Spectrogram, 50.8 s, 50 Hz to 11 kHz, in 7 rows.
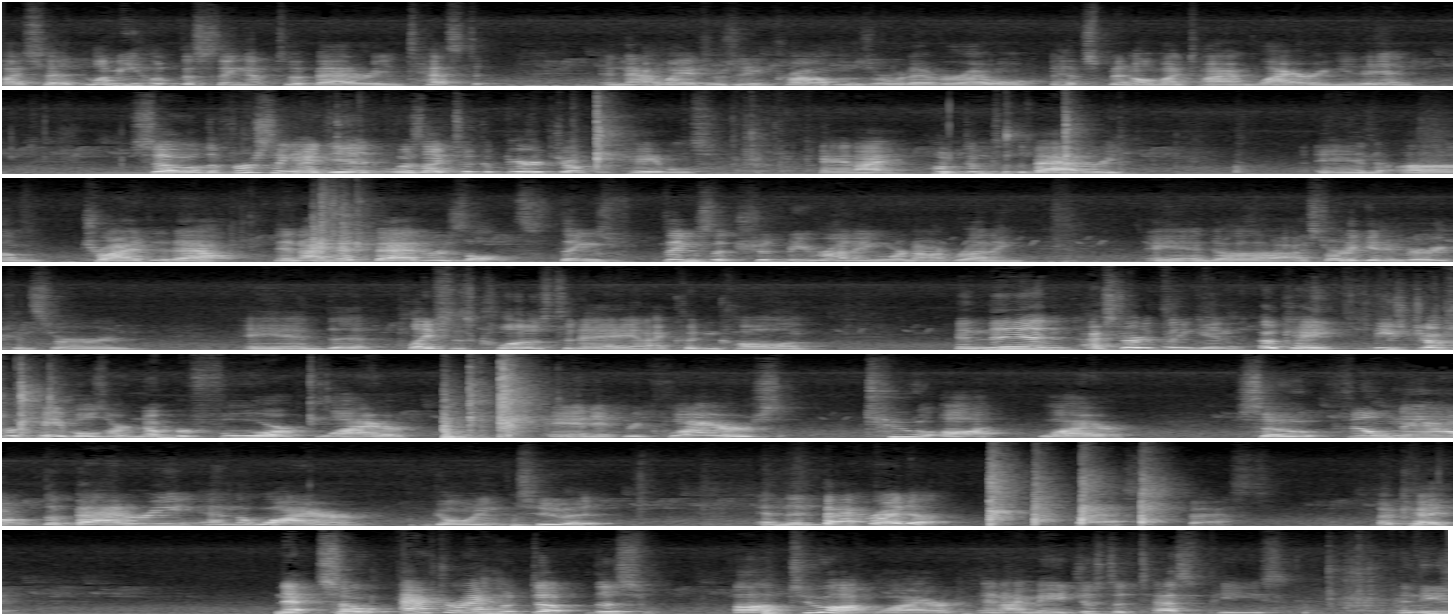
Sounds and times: Speech: 0.0s - 7.1s, 7.9s - 13.0s, 13.8s - 25.9s, 26.6s - 39.4s, 40.0s - 42.6s, 43.2s - 43.6s, 44.9s - 50.7s.

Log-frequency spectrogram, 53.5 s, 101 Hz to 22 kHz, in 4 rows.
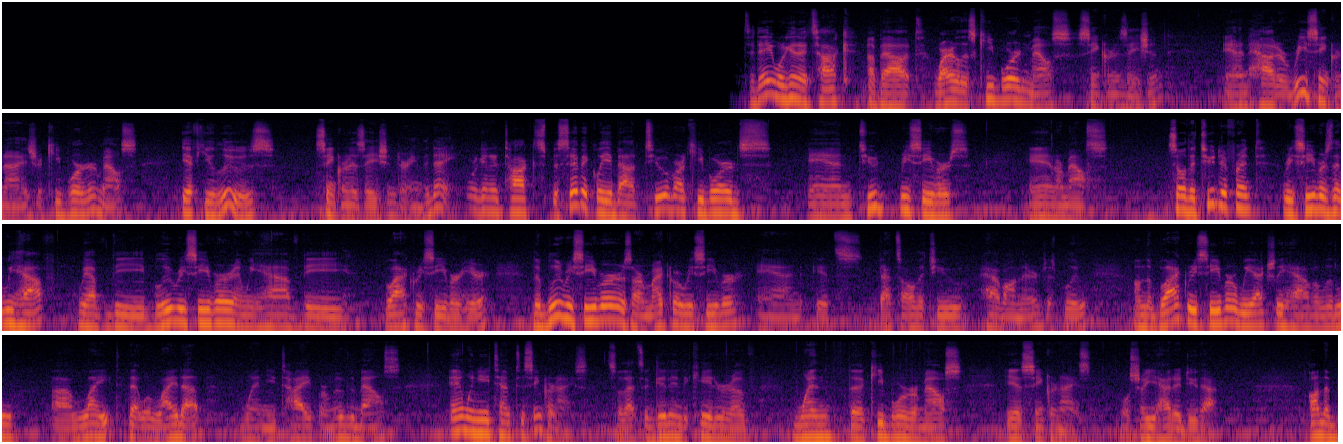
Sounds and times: Speech: 7.4s - 24.5s, 25.1s - 52.4s, 53.2s - 53.5s.

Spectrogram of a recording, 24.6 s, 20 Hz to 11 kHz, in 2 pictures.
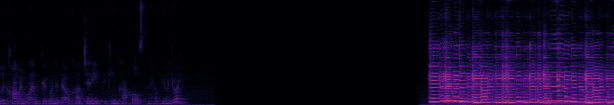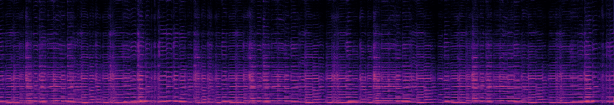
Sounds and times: Speech: 0.0s - 3.8s
Violin, fiddle: 8.6s - 24.5s.

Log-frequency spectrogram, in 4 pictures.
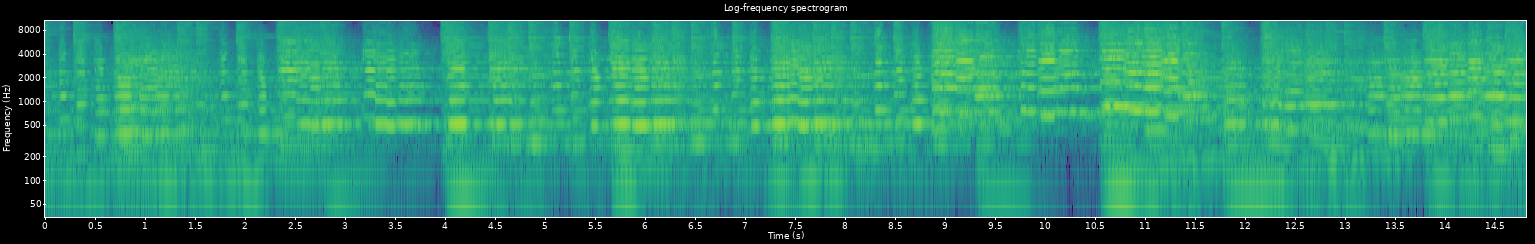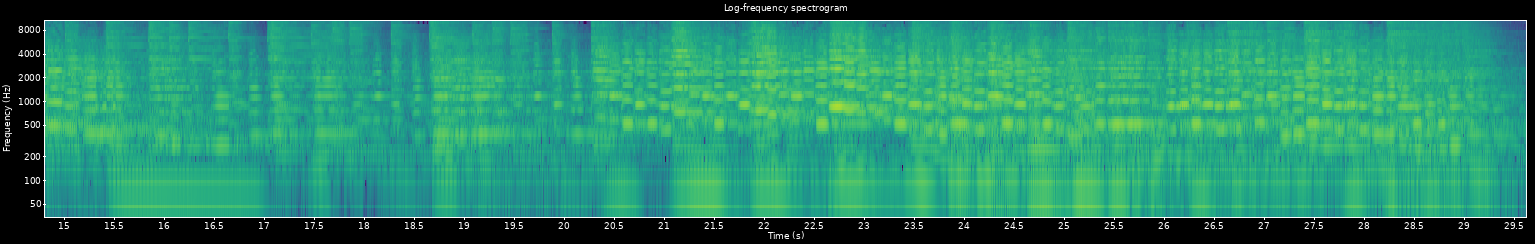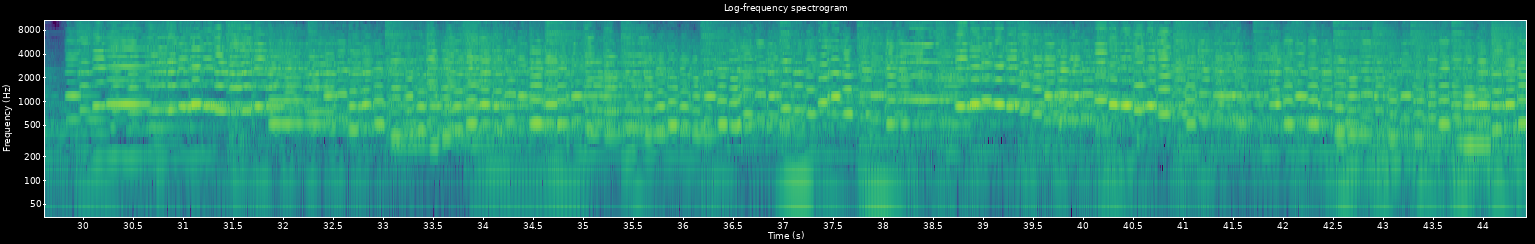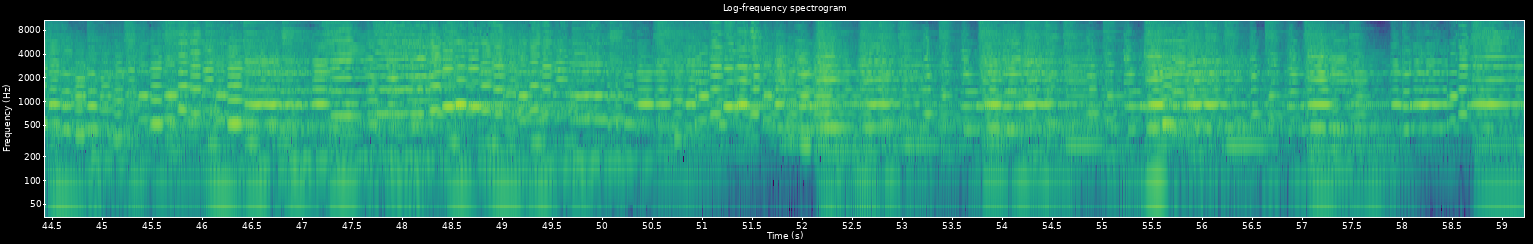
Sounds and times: Violin, fiddle: 0.0s - 59.2s.

